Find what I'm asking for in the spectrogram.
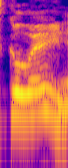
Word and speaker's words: Ghislaine: It's Ghislaine, yeah. – What the fuck? – I know, you look at how it's spelled, it's French, so apparently that's how the French spell Ghislaine.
